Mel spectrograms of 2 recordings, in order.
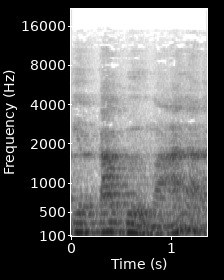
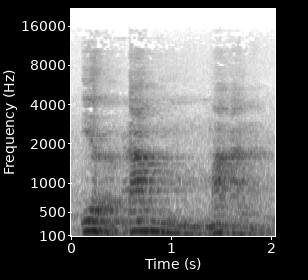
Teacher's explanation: ketika ba ketemu mim, maka tidak dibaca irkab ma'ana, tapi diidghamkan menjadi irkam ma'ana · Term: idgham mutaqaribin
